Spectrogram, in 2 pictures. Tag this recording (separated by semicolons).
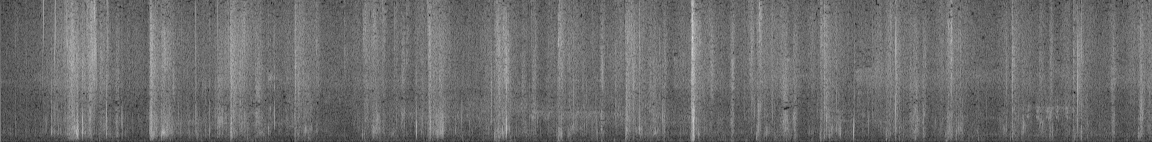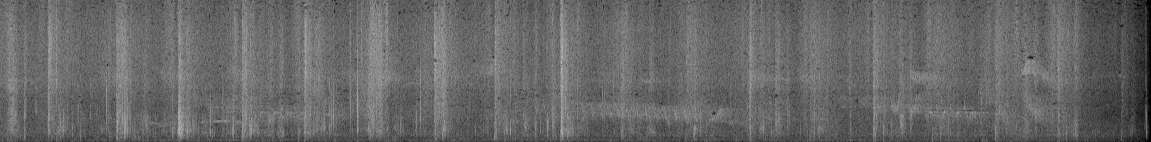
birds; walking; forrest; path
